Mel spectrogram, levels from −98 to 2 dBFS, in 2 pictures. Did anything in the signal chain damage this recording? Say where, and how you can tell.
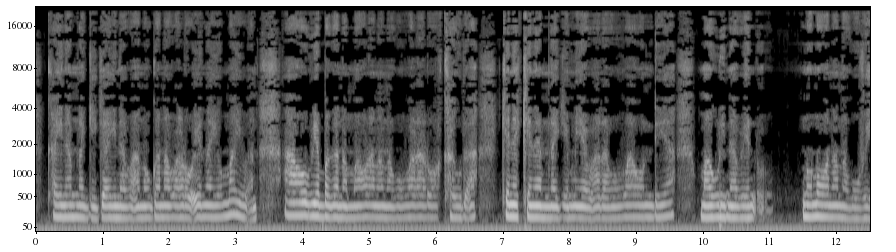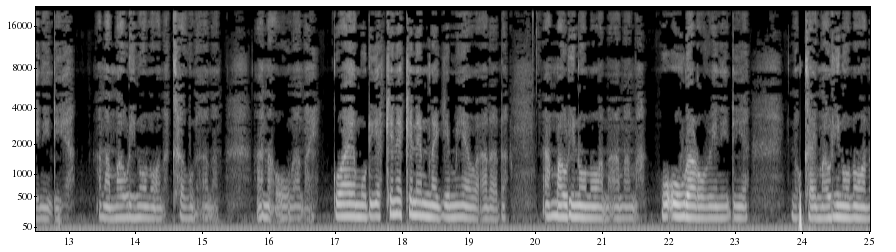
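Yes, at the codec stage. Generation loss runs through the whole speech clip. It sounds swirly, smeared and hollow, and consonant attacks blur, more than a 64 kbit/s AAC-LC encode alone would cause. The likely cause is repeated lossy re-encoding, perhaps five times, each pass adding fresh quantisation noise and spectral holes.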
